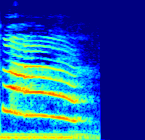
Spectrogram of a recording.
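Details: A domestic cat gives a single clear meow lasting about a second, falling gently in pitch, the classic meow adult cats direct at humans rather than at each other.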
